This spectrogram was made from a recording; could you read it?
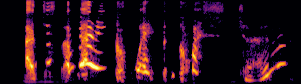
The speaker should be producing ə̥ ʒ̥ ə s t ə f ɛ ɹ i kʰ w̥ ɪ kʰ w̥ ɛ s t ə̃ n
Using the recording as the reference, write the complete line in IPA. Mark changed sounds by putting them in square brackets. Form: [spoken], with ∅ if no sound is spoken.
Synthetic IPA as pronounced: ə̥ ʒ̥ [ʌ] s t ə [v] ɛ ɹ i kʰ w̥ ɪ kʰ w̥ ɛ s [t͡ʃ] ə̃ n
